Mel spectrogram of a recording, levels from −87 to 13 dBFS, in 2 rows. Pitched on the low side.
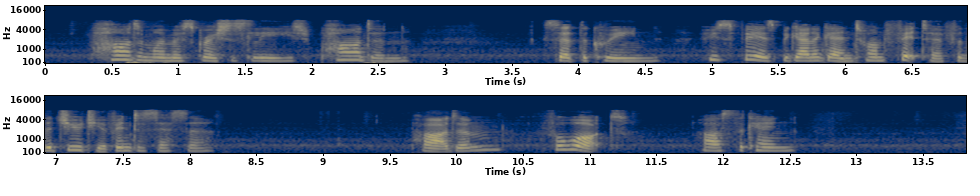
No: high, 220 Hz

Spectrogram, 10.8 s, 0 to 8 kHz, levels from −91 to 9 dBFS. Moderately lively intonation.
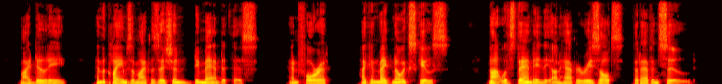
No: wide, 6.3 semitones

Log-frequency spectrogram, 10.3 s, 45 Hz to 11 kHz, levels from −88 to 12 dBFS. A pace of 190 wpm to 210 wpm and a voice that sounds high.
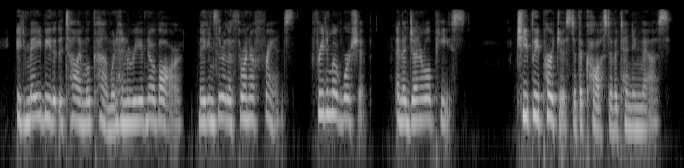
Yes: average, 195 wpm; high, 210 Hz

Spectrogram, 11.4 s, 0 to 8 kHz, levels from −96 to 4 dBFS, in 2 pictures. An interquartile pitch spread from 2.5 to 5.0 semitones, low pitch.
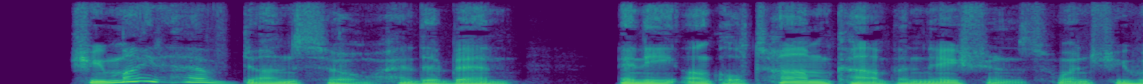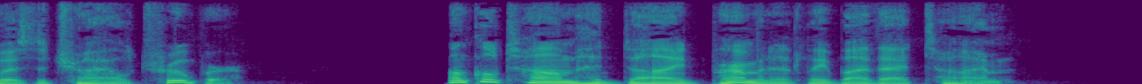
No: wide, 5.5 semitones; low, 100 Hz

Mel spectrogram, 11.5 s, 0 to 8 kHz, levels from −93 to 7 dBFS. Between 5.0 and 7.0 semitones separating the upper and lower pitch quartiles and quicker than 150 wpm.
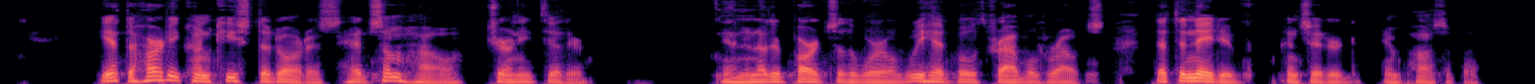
No: wide, 5.6 semitones; slow, 135 wpm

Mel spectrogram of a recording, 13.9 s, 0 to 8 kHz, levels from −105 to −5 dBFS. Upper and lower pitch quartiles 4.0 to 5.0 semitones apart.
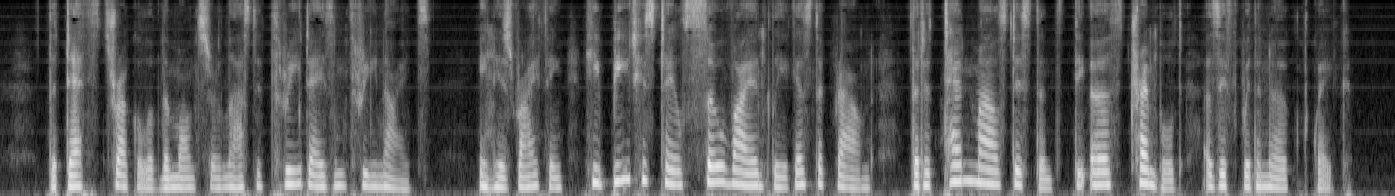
Yes: average, 4.3 semitones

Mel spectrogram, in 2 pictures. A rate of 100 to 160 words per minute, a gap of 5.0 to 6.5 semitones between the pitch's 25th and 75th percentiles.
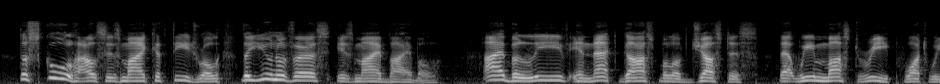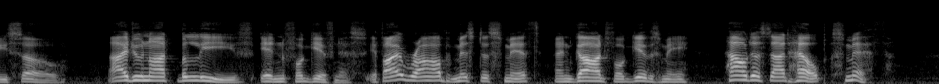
Yes: average, 145 wpm; wide, 5.5 semitones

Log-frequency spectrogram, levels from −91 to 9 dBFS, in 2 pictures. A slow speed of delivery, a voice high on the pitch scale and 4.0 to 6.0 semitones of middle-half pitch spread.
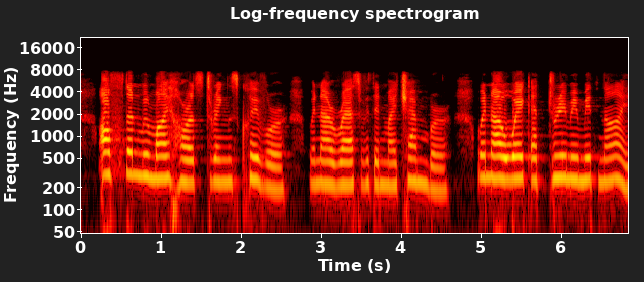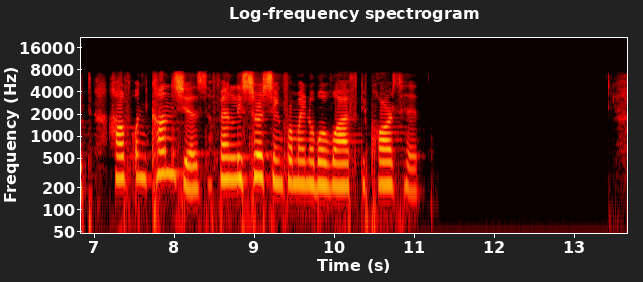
No: slow, 120 wpm; high, 240 Hz; average, 3.1 semitones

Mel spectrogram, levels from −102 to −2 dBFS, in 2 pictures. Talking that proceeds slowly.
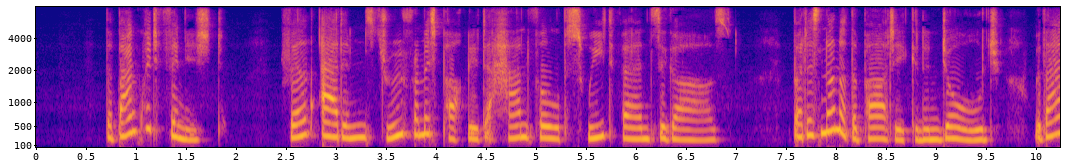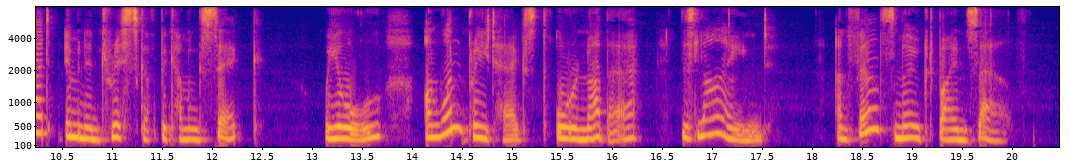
Yes: slow, 125 wpm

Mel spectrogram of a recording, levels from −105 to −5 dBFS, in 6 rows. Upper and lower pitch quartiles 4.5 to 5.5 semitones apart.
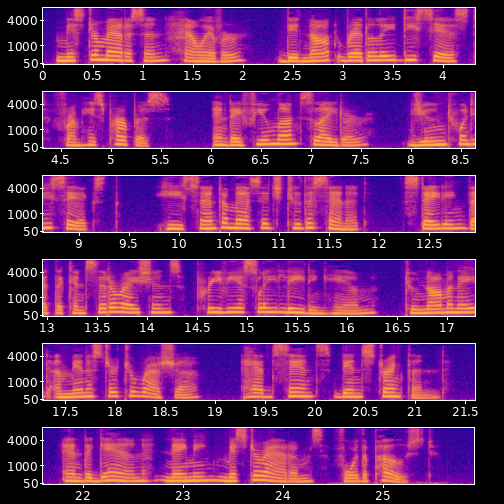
No: average, 3.7 semitones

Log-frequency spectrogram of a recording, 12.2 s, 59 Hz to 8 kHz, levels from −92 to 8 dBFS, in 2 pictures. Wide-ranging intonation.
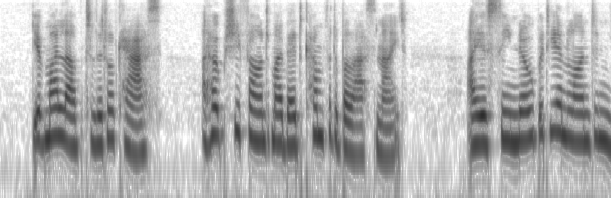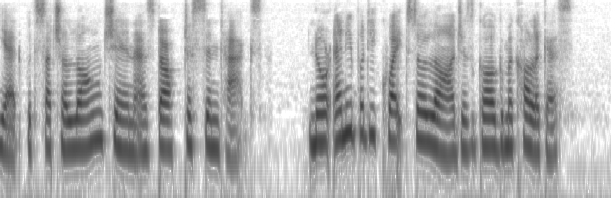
No: average, 3.7 semitones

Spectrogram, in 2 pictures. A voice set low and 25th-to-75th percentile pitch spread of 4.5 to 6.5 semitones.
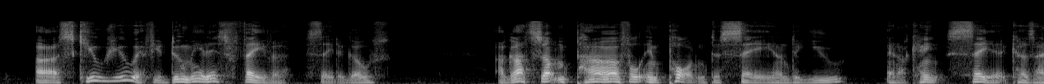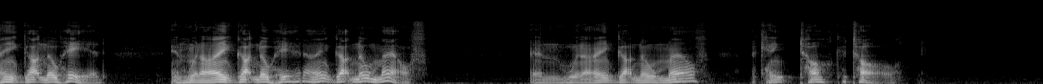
Yes: low, 110 Hz; average, 4.8 semitones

